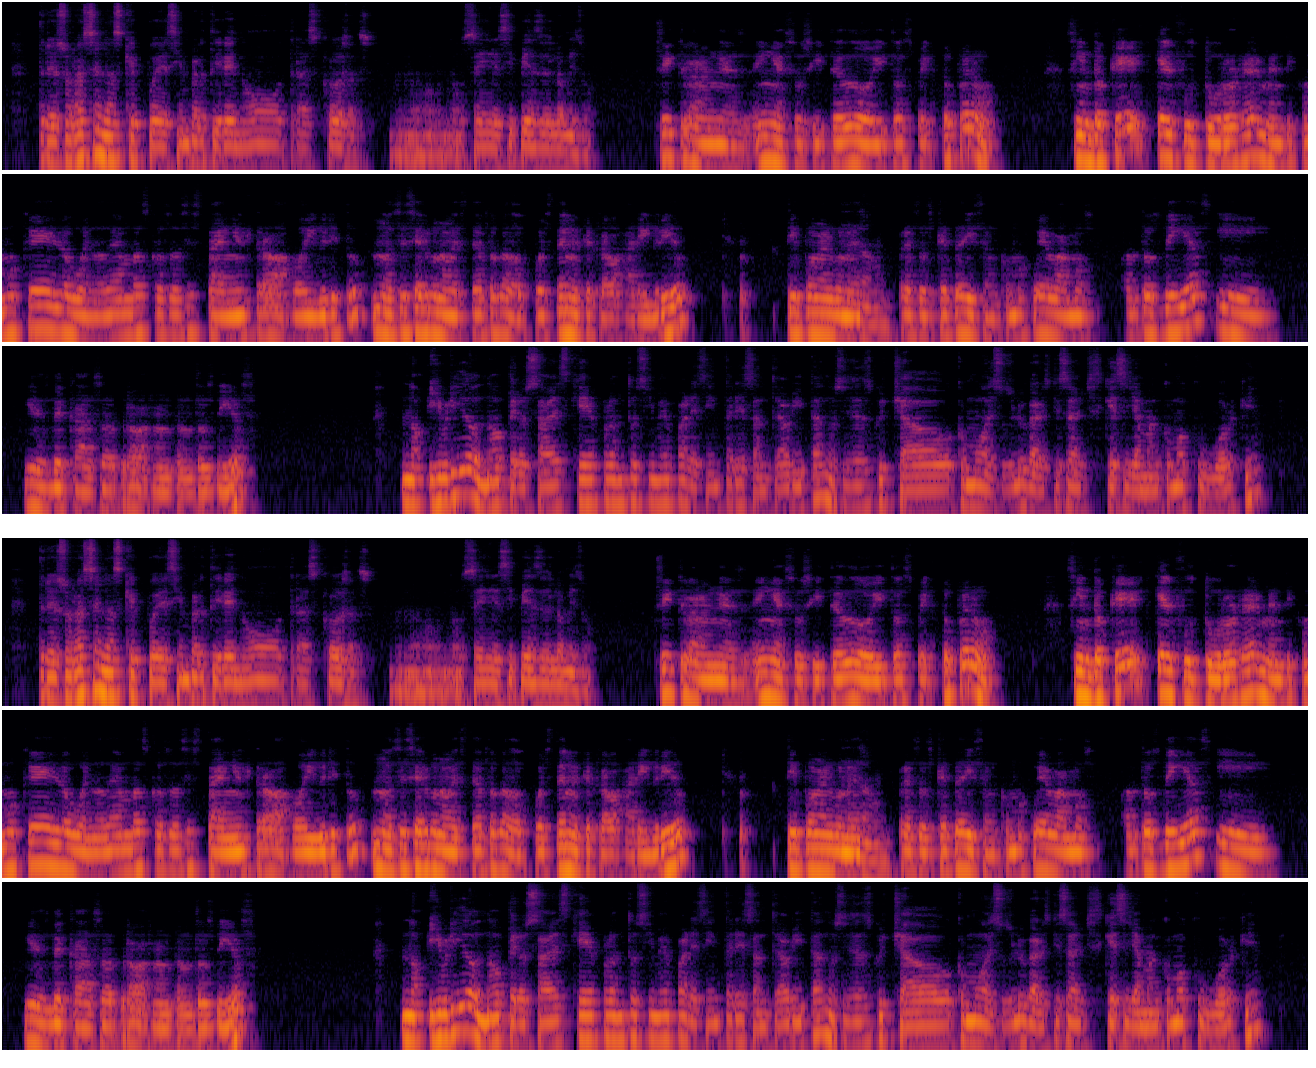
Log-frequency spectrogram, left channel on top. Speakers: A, on the right; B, on the right.
A: tres horas en las que puedes invertir en otras cosas, no, no sé si pienses lo mismo.
B: Sí, claro, en, es- en eso sí te doy tu aspecto, pero siento que, que el futuro realmente, como que lo bueno de ambas cosas está en el trabajo híbrido. No sé si alguna vez te ha tocado pues tener que trabajar híbrido, tipo en algunas
A: No,
B: empresas que te dicen como que vamos tantos días y, y desde casa trabajan tantos días.
A: no, híbrido no, pero sabes que de pronto sí me parece interesante ahorita, no sé si has escuchado como esos lugares que se, que se llaman como coworking.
